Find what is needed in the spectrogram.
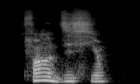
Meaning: first-person plural imperfect subjunctive of fendre
- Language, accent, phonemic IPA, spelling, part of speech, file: French, Canada, /fɑ̃.di.sjɔ̃/, fendissions, verb, LL-Q150 (fra)-fendissions.wav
